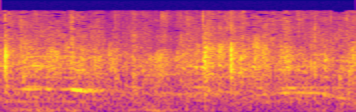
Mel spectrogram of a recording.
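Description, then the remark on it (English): A crowd at a religious service claps steadily together as a preacher urges them on, a dense wash of many hands at moderate volume, with faint voices blended into the background. “Come on, clap your hands.”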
